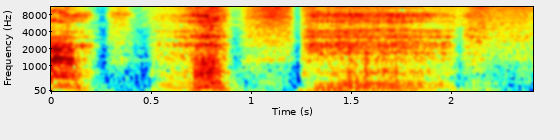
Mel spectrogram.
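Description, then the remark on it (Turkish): A voice imitates a lion angry at its own reflection in the water, with a short growling snarl followed by a longer, loud roar. The sound is rough, strained and forceful, with no words spoken. “Aslan fena halde kızmış.”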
